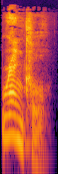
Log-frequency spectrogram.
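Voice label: "rankle", British English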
